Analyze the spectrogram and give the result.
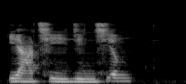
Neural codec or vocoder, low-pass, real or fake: none; 7.2 kHz; real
